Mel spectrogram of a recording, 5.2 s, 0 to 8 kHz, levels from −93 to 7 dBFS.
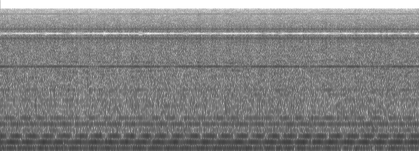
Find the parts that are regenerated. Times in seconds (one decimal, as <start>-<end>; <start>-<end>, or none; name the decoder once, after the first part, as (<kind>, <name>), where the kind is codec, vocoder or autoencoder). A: none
